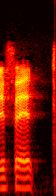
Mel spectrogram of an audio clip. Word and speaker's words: IFTTT: It integrates with your Nest, SmartThings, Philips Hue's, IFIT integration, which is IFTTT. I pronounce it IFIT.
